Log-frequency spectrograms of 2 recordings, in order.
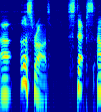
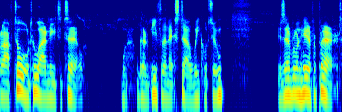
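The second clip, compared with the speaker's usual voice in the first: low, much deeper, dropped-down character voice; 3 semitones lower than usual. Speaker, voicing a character, addresses everyone; much deeper voice. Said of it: "It's a much deeper voice".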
